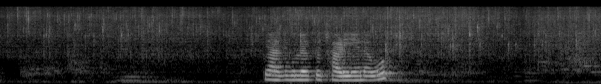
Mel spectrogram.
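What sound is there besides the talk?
chopped onions frying with ginger and garlic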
